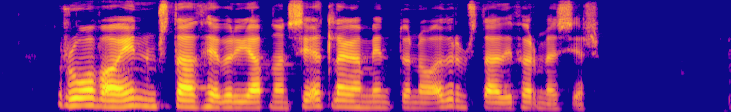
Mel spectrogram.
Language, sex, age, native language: Icelandic, female, 50-59, Icelandic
